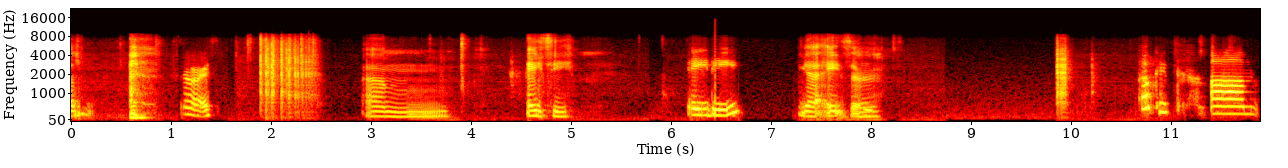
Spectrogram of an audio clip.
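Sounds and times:
speech: 0.0s - 0.3s, 1.1s - 1.6s, 3.0s - 3.9s, 4.6s - 5.2s, 6.2s - 8.2s, 10.7s - 11.8s
dice rattling and tumbling across a tabletop: 1.8s - 2.5s.

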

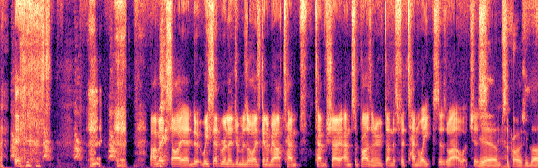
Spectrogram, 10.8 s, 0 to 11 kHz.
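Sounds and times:
speech: 0.0s - 1.1s, 1.8s - 10.7s
dog barking and yipping: 0.0s - 3.2s
laughter: 0.0s - 5.6s, 7.2s - 10.3s.

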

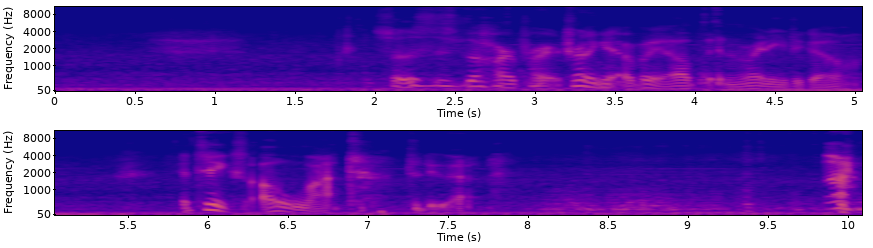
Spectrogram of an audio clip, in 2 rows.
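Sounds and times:
speech: 2.0s - 5.1s, 5.8s - 7.9s, 9.9s - 10.0s
stuck door being forced open, scraping and rattling: 8.0s - 10.0s.

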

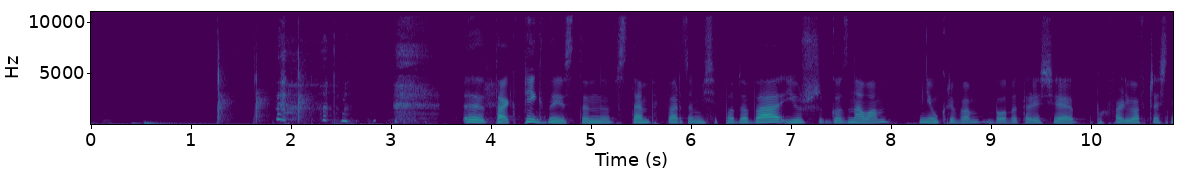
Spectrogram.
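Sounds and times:
hand clapping applause: 1.2s - 2.7s
speech: 3.7s - 10.8s.

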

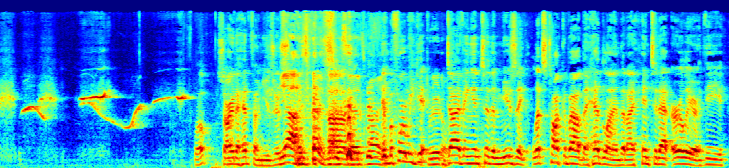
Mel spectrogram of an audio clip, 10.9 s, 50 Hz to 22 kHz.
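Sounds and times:
breathy whistling on an inhaled breath: 0.0s - 2.9s
speech: 2.9s - 10.9s
laughter: 4.2s - 6.2s.

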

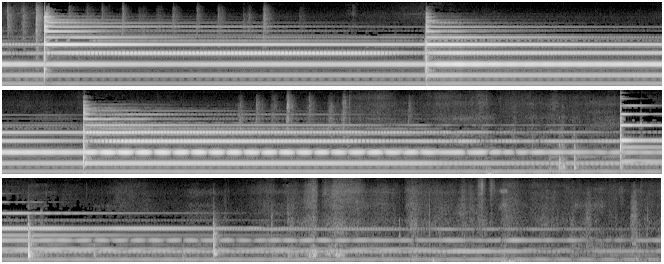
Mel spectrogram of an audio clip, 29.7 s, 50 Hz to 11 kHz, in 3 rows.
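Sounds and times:
Tibetan singing bowls struck: 0.0s - 29.6s
low steady hum: 13.5s - 29.6s.

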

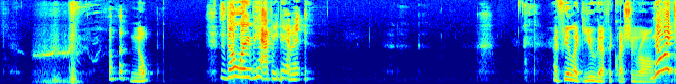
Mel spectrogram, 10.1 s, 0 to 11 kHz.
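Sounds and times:
person whistling a tune: 0.5s - 1.3s
speech: 1.7s - 2.4s, 3.1s - 4.7s, 8.3s - 10.1s.

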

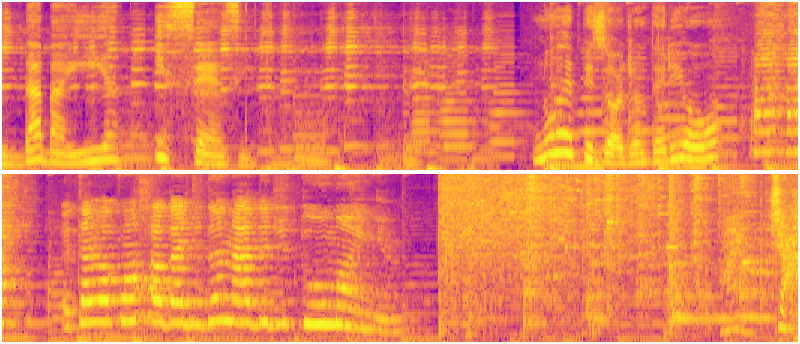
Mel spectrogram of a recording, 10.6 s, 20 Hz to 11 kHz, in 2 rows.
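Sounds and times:
speech: 0.0s - 2.4s, 3.5s - 5.0s, 5.8s - 8.1s, 10.1s - 10.6s
box of broken glass shards crashing: 8.2s - 10.6s.

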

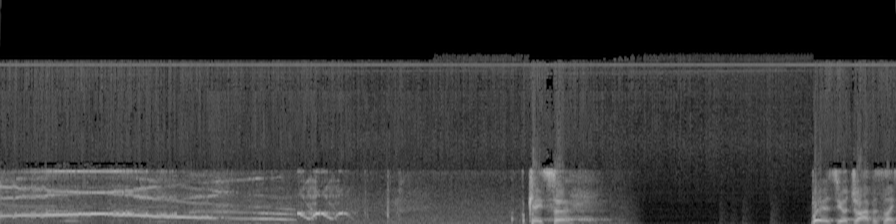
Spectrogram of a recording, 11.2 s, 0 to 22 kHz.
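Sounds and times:
police car siren: 0.0s - 4.6s
speech: 6.6s - 7.5s, 10.4s - 11.1s.

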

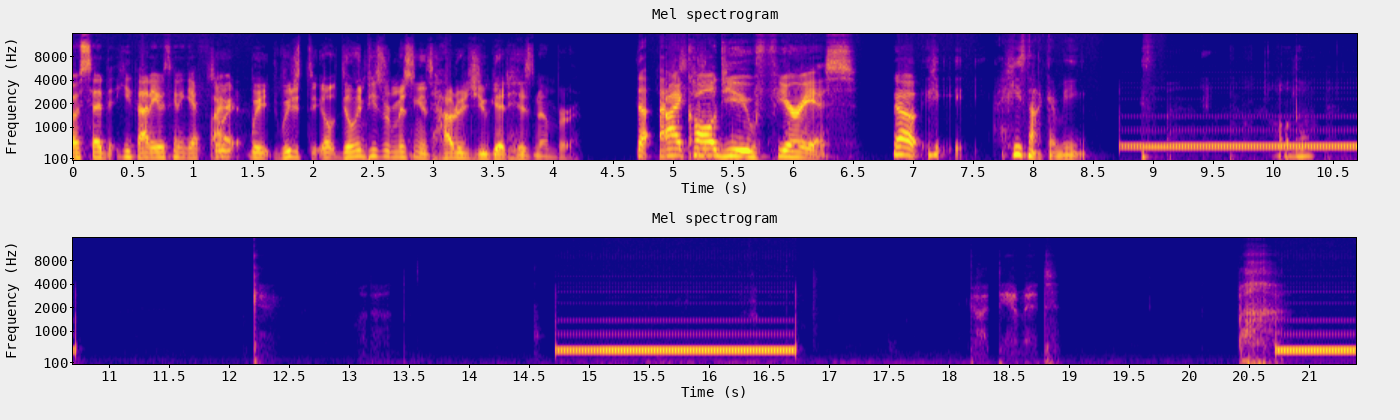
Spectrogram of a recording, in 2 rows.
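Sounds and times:
speech: 0.0s - 9.0s
electronic ringback tone of an outgoing phone call: 8.7s - 10.8s, 14.7s - 16.8s, 20.7s - 21.3s.

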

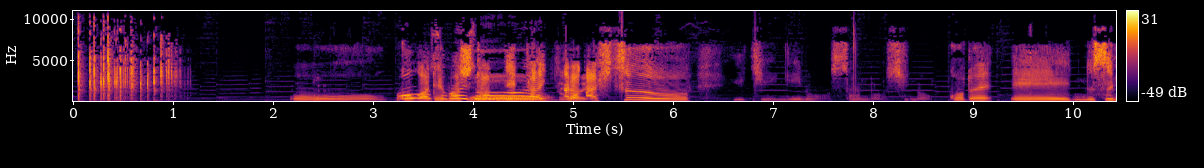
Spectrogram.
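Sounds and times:
dice clattering across a hard surface: 0.0s - 1.2s
speech: 2.2s - 2.6s, 3.2s - 10.4s
laughter: 2.2s - 8.4s.

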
